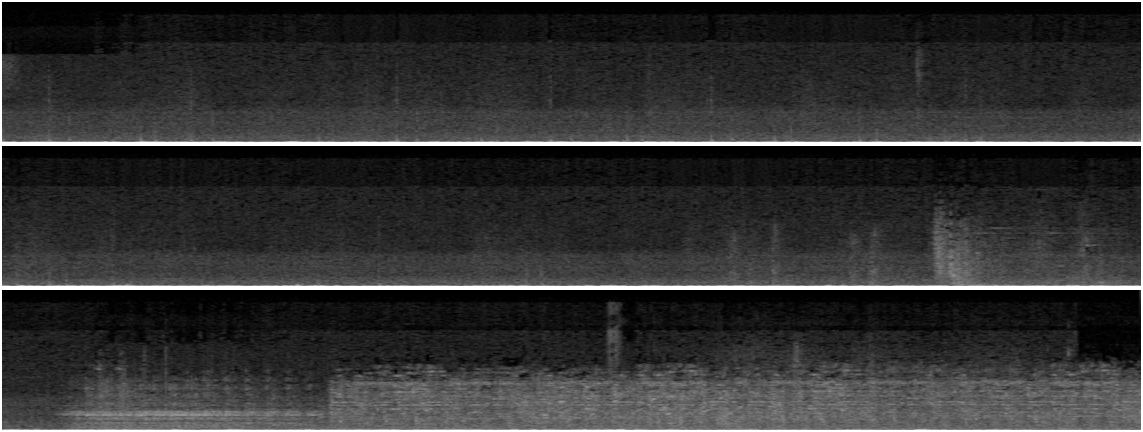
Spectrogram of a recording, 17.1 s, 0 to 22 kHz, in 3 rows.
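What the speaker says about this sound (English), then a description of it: "you can go down this elevator." A descending elevator in Dark Souls 2's Heide's Tower of Flame grinds with a steady low rumbling hum, then clanks and rattles sharply near the end as it reaches the bottom.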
